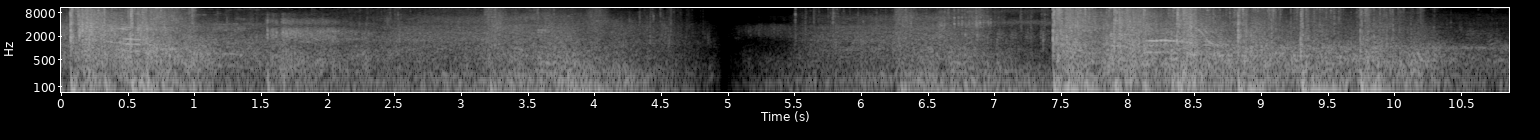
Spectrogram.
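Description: Centennial sniper rifle fire in Hunt: Showdown: loud, booming shots with echoing tails crowd the opening seconds, then a brief near-silent gap, followed by more heavy reports and rumbling echoes, with a sharp strong blast partway through the second half.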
